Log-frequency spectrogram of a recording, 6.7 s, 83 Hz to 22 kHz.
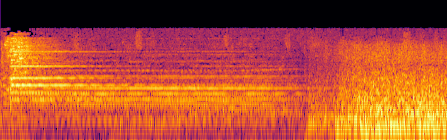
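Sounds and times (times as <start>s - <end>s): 
ringing bell-like tone: 0.0s - 4.8s
thunder rumbling: 4.5s - 6.6s.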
